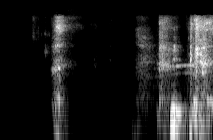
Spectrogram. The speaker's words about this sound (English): You can hear the cat, I assume. I can, yeah. But yeah. Sorry about that. I'm at my mother's house and my mother has a cat, and the cat is...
